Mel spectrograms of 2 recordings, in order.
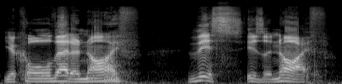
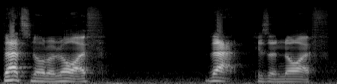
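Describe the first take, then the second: First: Put-on slow, gruff Crocodile Dundee Australian accent. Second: Slow, low mock Australian accent; lightly done Aussie tough guy. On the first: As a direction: growl it slow like an Australian bushman. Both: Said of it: "in our best Australian accent".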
